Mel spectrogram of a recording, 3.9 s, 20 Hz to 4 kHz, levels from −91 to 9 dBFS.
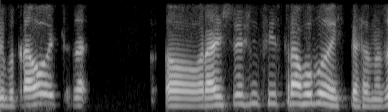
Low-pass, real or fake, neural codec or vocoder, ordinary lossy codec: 3.6 kHz; real; none; none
